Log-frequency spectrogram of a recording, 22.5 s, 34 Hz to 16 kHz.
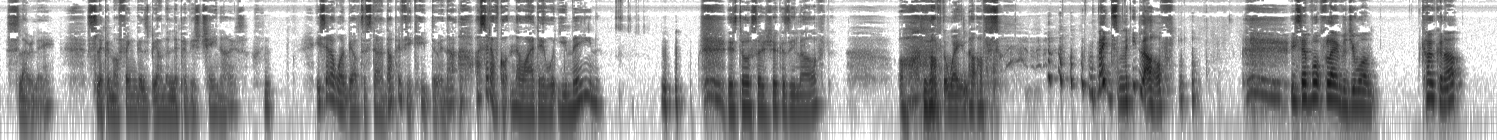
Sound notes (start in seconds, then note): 9.9 giggles; 15.0 laughs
